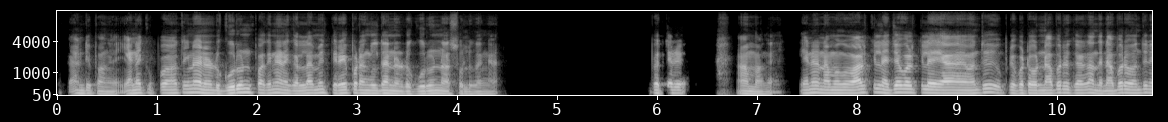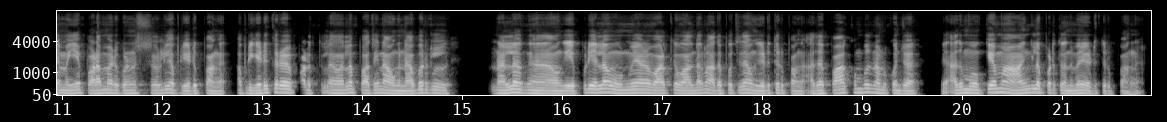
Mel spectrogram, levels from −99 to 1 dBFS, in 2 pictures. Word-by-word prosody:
கண்டிப்பாங்க. 115 -5 -4 0.2
எனக்குப் 130 +1 -2
பாத்தீங்கன்னா 135 +4 +2
என்னோட 125 -3 +2
குருன்னு 155 +4 +3
பாத்தீங்கன்னா 135 +1 +1
எனக்கு 115 -2 0
எல்லாமே 125 +4 +1
திரைப்படங்கள் 125 -2 +1
தான் 120 - +3
என்னோட 100 -3 -1
குருன்னு 110 +2 +1
நான் 100 -1 -3
சொல்லுவேங்க. 95 -1 -6 1.6
இப்ப - - 0
திற 135 -2 0 0.7
ஆமாங்க. 95 -3 -2 0.3
ஏன்னா 140 +3 +1
நம்ம 130 0 +2
வாழ்க்கைல, 150 +4 +3
நிஜ 150 - +2
வாழ்க்கையில 145 -2 +3 0.4
வந்து 130 +6 -1
இப்படிப்பட்ட 125 -1 -2
ஒரு 120 - -1
நபர் 145 +5 +1
இருக்கங்க. 130 0 0
அந்த 115 -2 -1
நபர 135 +5 +2
வந்து 140 +3 -2
நம்ம 120 -3 0
ஏன் 135 - -3
படமா 120 +3 +2
எடுக்கணும்னு 120 -1 -2
சொல்லி 120 +4 -1
அப்டி 110 -4 -1
எடுப்பாங்க. 115 -2 -2 0.2
அப்டி 120 +1 -1
எடுக்குற 150 +1 +2
படத்துலலாம் 130 +2 -2
பாத்தீங்கன்னா, 130 0 +1
அவங்க 110 -1 0
நபர்கள் 135 +1 -1 0.5
நல்லவங்க, 130 0 +2 0.2
அவங்க 110 0 +1
எப்டிலாம் 150 +1 +2
உண்மையான 140 +2 +2
வாழ்க்கை 120 +2 0
வாழ்ந்தாங்கலோ 125 +4 +1
அதப் 115 0 -3
பத்தி 125 +1 -5
தான் 120 -6 +1
எடுத்திருப்பாங்க. 110 -4 -4
அதப் 120 +1 -1
பாக்கும் 145 +3 0
போது 165 -2 -2
நமக்குக் 130 -2 -3
கொஞ்சம் 110 -3 -1 0.4
அது 130 +3 +1
முக்கியமா 155 +5 +2
ஆங்கிலப் 145 +3 0
படத்தல 130 -3 -2
அந்த 110 - -1
மாரி 120 -3 +2
எடுத்திருப்பாங்க. 95 -3 -8
125 Hz, 180 wpm, -24 LUFS, 115-140 Hz, 1.6 s, குருன்னு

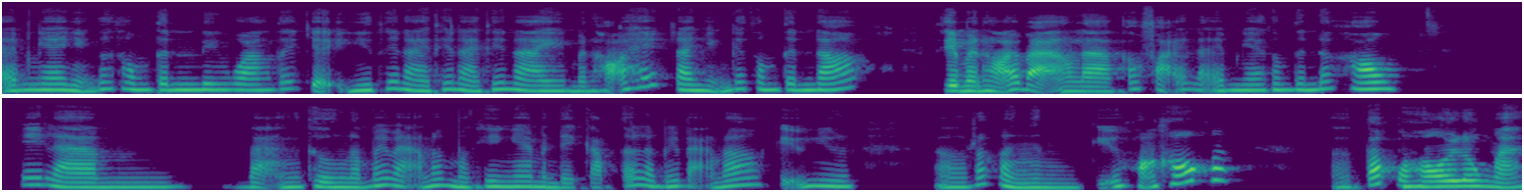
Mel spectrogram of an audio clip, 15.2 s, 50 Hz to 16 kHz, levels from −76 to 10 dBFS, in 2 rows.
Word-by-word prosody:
em 210 - -1
nghe 230 0 +2
những 195 -1 -2
cái 265 - -5
thông 235 -2 -2
tin 230 0 +1
liên 235 0 0
quan 225 0 0
tới 265 +3 -9
chị" - - -4
như 215 +2 +1
thế 275 +5 -6
này, 215 -6 0
thế 255 +5 -6
này, 215 -5 -1
thế 250 +6 -4
này. 195 -4 0
Mình 185 0 -4
hỏi 245 - 0
hết 360 +7 -5
ra 230 - +3
những 205 -2 0
cái 265 +2 -6
thông 235 -2 -2
tin 225 -1 -1
đó, 245 +8 +2 0.4
thì 200 - +7
mình 195 0 +2
hỏi 240 +6 +4
bạn 185 - +4
là 180 -1 +2
có 260 - -6
phải 250 - -5
là 230 - -8
em 205 +1 -3
nghe 220 0 0
thông 230 0 -2
tin 230 -1 0
đó 270 - -4
không? 260 -1 +6 0.7
Cái 275 0 -5
là, 185 -5 +2
ừm, 185 +1 -4 0.2
bạn 185 0 -5
thường 190 -3 -1
là 180 - -1
mấy 245 +7 -2
bạn 210 -3 -4
đó 240 - 0
mà 210 -6 -1
khi 205 +2 -2
nghe 205 0 0
mình 185 -3 -1
đề 170 - -6
cập 170 - -8
tới 265 - -5
là 235 - -1
mấy 210 +1 -3
bạn 180 - -7
đó, 260 +5 -1
kiểu 215 - -8
như, 225 -2 0 0.4
ờ, 185 0 -3
rất 285 +5 -7
là 220 - +3
ng 165 -1 -2
kiểu, 215 - -4
hoảng - - +3
hốt 325 +8 +8
á, 460 - +6 0.5
ờ, 185 0 -8
toát - - +8
mồ 210 - +5
hôi 210 +1 +7
luôn 220 -1 +5
mà 175 0 +1
220 Hz, 300 wpm, -22 LUFS, 190-235 Hz, 0.7 s, hốt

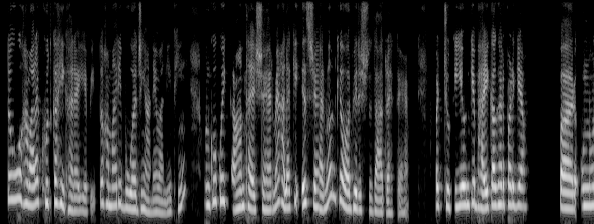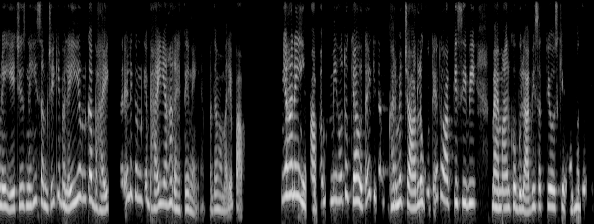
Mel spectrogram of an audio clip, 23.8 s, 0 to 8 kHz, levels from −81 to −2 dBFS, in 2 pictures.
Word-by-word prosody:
तो 335 +1 +1
हमारा 270 0 +2
खुद 285 -1 -1
का 290 - +4
ही 275 -4 +1
घर 195 -3 -5
है 175 -1 -3
ये 170 -2 -6
भी। - - -16
तो 280 - -2
हमारी 260 0 -2
बुआ 210 -2 +2
जी 210 +2 -3
आने 165 -1 -6
वाली 155 +1 -8
थीं, 215 - -7 0.4
उनको 260 +4 0
कोई 315 +1 +1
काम 215 +4 +1
था 225 - +2
इस 195 0 0
शहर 195 0 -2
में। 245 +6 -1
हालाँकि 220 -5 +1
इस 285 +2 +5
शहर 230 -6 +1
में 280 +9 0
उनके 360 -3 -3
और 220 -6 +5
भी 220 0 +4
रिश्तेदार 180 -4 -5
रहते 155 0 -7
हैं। 160 - -11 0.5
पर 250 - +3
चूँकि 235 0 -1
ये - - +6
उनके 255 +2 +4
भाई 215 -2 +4
का 255 0 +6
घर 260 +1 +3
पड़ 255 -1 +4
गया, 250 0 0 0.7
पर 210 -3 +6
उन्होंने 245 0 +3
ये 210 -2 +2
चीज़ 250 +2 -4
नहीं 270 +6 0
समझी 265 -3 -3
कि 390 - -5
भले 240 -5 +1
ही 280 +6 +3
ये 360 - +2
उनके 340 -2 +1
भाई 185 0 -1
का 185 - -19
घर - - -5
है - - -3
लेकिन 385 -2 -3
उनके 330 -4 -5
भाई 215 +4 0
यहाँ 280 +1 0
रहते 210 0 -2
नहीं 170 +3 -8
हैं। 235 - -22
मतलब 205 +2 -5
हमारे 190 - -6
पाप - - -5 0.8
यहाँ 390 +2 +5
नहीं 390 -4 +3
हैं। 260 - +4
पापा-मम्मी 300 +9 -3
हों 320 +1 -3
तो 395 - -2
क्या 315 -3 +4
होता 280 +1 +3
है 420 - -2
कि 375 - -2
जब 340 -1 -6 0.2
घर 250 - +2
में 300 - +3
4 250 -7 +2
लोग 295 +1 +2
होते 430 - -7
हैं 360 - -5
तो 370 - -2
आप 300 -1 +1
किसी 290 0 +1
भी 285 +1 +1 0.3
मेहमान 220 -1 +2
को 250 +2 +3
बुला 200 -5 +2
भी 235 +5 -2
सकती 245 0 -4
हो, 235 - +6
उसकी 230 +1 -1
आवभगत 230 +4 -3
245 Hz, 240 wpm, -21 LUFS, 210-290 Hz, 0.8 s, ये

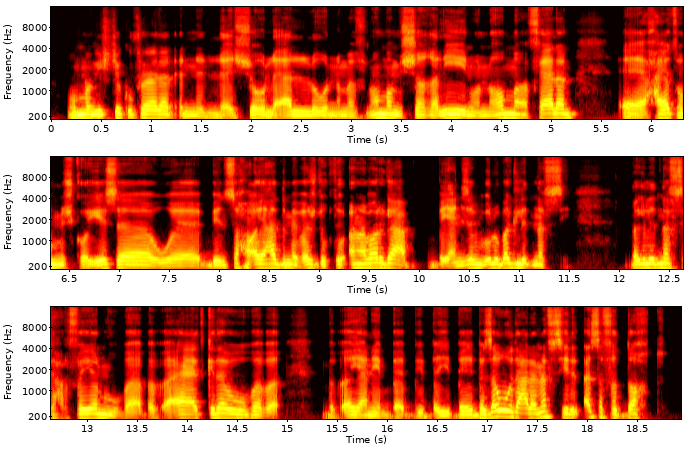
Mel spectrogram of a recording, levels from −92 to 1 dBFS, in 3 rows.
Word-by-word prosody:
وهم 130 0 +4
بيشتكوا 125 +1 0
فعلًا 130 -1 +1
إن 110 -1 -1
ال 95 -4 -4
الشغل 65 -5 0
قلّ 115 0 +2
وإن 115 0 0
ما 105 -1 -3
ف 105 - -15
وإن - - -2
هم 135 -1 +4
مش 115 - 0
شغالين 120 +2 +2
وإن 110 -1 -3
هم 130 +2 +1
فعلًا 140 0 +1 0.5
آآ، - - +2
حياتهم 140 0 +1
مش - - -2
كويّسة 125 -2 +1
وبينصحوا 110 +6 -1
أي 135 +1 +3
حد 135 -2 0
ما 125 - +1
يبقاش 130 - 0
دكتور، 120 - -3
أنا 135 0 +2
بارجع 150 0 +2 0.2
ب - - -13
يعني 110 +1 0
زي 130 - 0
ما 135 - +2
بيقولوا 135 +1 +2
باجلد 140 -4 +1
نفسي، 120 -2 -4 0.6
باجلد 140 +2 +2
نفسي 140 0 -1
حرفيًا 140 +5 +1
وب 125 -6 -1
بابقى - - -4
قاعد 130 -1 +1
كده 145 +2 +1
وبابقى 125 -5 -1 0.4
بابقى 115 +1 -3
يعني 115 -2 0
ب - - -10
ب - - -5
ب - - -6
ب 110 +1 -2
بقيت 120 0 +1
بازود 170 +6 +4
على 150 -2 +1
نفسي 175 -2 0
للأسف 155 0 -3
الضغط، 135 +1 -5
130 Hz, 175 wpm, -22 LUFS, 115-140 Hz, 0.6 s, وهم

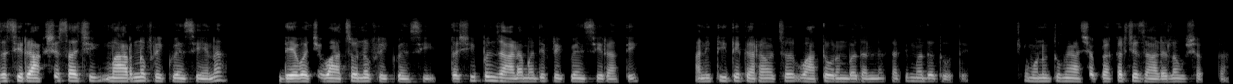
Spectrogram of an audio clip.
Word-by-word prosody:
जशी 155 +1 +3
राक्षसाची 160 +1 +4
मारण 155 +2 +5
फ्रिक्वेन्सी 145 -2 -1
आहे 130 - +1
ना. 190 - -1 0.6
देवाची 145 0 +7
वाचवणं 150 +1 +3
फ्रिक्वेन्सी. 135 -1 -4 0.2
तशी 145 +6 -2
पण 180 -2 +3
झाडामध्ये 145 0 +1
फ्रिक्वेन्सी 140 -1 -3
राहते. 130 +2 -6 0.6
आणि 145 +1 -2
ती 170 - -1
ते 165 - +2
घराचं 145 +2 -1
वातावरण 140 0 0
बदलण्यासाठी 140 +2 -5
मदत 145 -2 -4
होते. - - -11 0.6
म्हणून 150 -1 -3
तुम्ही 150 -1 -2
अशा 140 - -2
प्रकारची 155 +3 0
झाडं 130 -3 -2
लावू 140 -1 -4
शकता. - - -12
145 Hz, 140 wpm, -23 LUFS, 140-155 Hz, 0.6 s, देवाची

